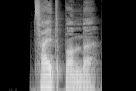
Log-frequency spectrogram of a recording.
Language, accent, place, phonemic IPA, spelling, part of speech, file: German, Germany, Berlin, /ˈtsaɪ̯tˌbɔmbə/, Zeitbombe, noun, De-Zeitbombe.ogg
- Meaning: time bomb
